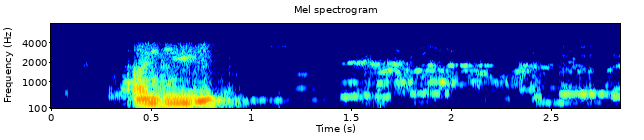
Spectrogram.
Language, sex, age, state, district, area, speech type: Dogri, male, 18-30, Jammu and Kashmir, Reasi, rural, conversation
